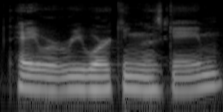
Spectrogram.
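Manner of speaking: ordinary talk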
